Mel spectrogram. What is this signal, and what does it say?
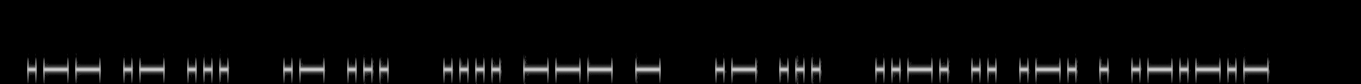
Morse code, heard as a keyed tone, about 15 wpm, 700 Hz. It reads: WAS AS HOT AS FIRE.
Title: Sentences from Top 1000 Words - Review Part 3 - 15wpm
